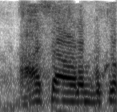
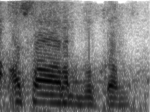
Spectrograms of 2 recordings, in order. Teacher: القسم الأول تغييرها صفات، تغييرها يخرج الحرف عن حيزه، الالتزام بها واجب والإخلال بها حرام، مثل تفخيم سين عسى تصبح عصى · Shown in: second take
